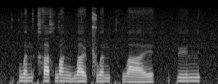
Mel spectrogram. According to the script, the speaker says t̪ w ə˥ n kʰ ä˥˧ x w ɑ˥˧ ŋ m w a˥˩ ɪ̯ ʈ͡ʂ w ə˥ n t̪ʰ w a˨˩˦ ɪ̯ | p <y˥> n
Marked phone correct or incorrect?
correct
